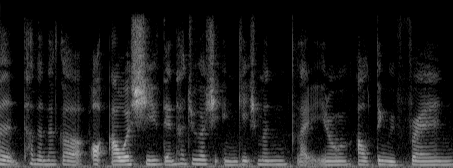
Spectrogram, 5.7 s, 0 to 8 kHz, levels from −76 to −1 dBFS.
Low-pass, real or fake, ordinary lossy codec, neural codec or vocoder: 7.2 kHz; real; none; none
